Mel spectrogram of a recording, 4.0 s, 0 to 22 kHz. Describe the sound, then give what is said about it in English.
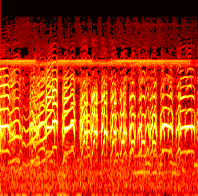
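A large flock of wading birds honks and gabbles nonstop in a coastal lagoon in the Rio Lagartos Biosphere Reserve on Mexico's Yucatan Peninsula, many nasal calls overlapping in quick bursts, with a faint steady high whine in the background. “A 180 bird species live in the Rio Lagartos Biosphere Reserve, including Caribbean flamingos, herons, storks, and kingfishers.”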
